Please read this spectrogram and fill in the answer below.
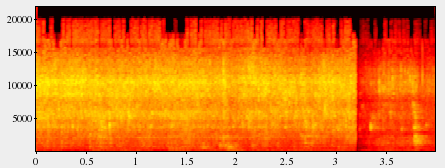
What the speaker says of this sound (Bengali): ওই তেলের মধ্যেই আমি এখানে আলুগুলোও ভেজে নেব।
